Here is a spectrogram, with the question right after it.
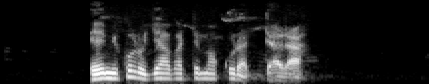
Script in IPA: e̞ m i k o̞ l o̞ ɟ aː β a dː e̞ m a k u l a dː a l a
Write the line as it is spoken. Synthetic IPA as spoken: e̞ m i k o̞ l o̞ ɟ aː β a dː e̞ m a k u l a dː a l a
